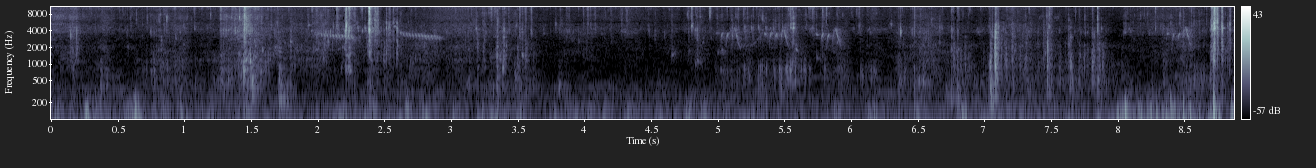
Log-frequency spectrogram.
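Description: Water dripping and trickling as lotus leaves are handled and lifted out of shallow water by hand, with a few scattered sharp clicks.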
